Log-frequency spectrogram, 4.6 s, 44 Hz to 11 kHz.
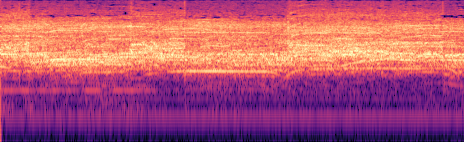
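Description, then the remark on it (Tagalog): A large crowd at UST in the Philippines shouts and cheers for Pope Francis during his 2015 visit, a dense roar of many voices with whoops rising above it, loud and sustained throughout. “Ako po yun, sumisigaw.”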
